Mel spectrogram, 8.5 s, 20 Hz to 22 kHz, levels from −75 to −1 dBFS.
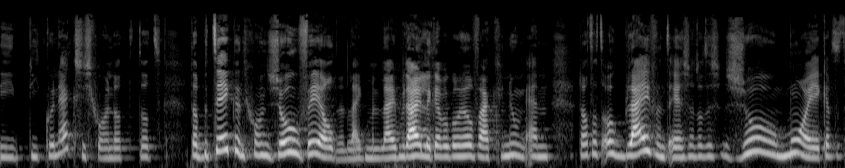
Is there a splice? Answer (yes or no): yes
